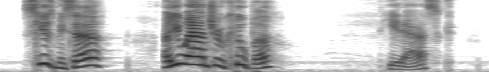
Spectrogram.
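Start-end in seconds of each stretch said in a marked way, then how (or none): 0.2-2.1 very high, loud, badly done newsboy voice. A shadowy figure on the street addresses the narrator in a bad Newsies-kid impersonation. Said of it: "a voice not unlike somebody doing a really bad impersonation of one of the kids from Disney's Newsies".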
